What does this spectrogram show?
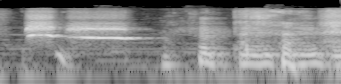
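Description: A person whistles one short, clear note that glides slightly downward, followed closely by a burst of loud voiced vocal sounds, all close to the microphone.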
